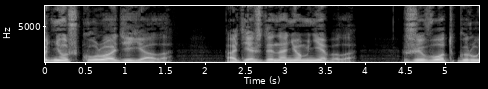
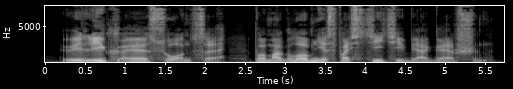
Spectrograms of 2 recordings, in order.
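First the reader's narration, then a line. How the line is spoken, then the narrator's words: Muffled hoarse old voice. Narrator (Russian): Голос у старика был глухой, сиплый, словно простуженный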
